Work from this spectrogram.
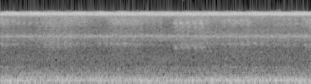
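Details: Outdoors in Georgia, USA, on a summer evening at dusk, male cicadas chirp for females in a dense, steady high buzz, its upper shimmer swelling slightly midway.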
